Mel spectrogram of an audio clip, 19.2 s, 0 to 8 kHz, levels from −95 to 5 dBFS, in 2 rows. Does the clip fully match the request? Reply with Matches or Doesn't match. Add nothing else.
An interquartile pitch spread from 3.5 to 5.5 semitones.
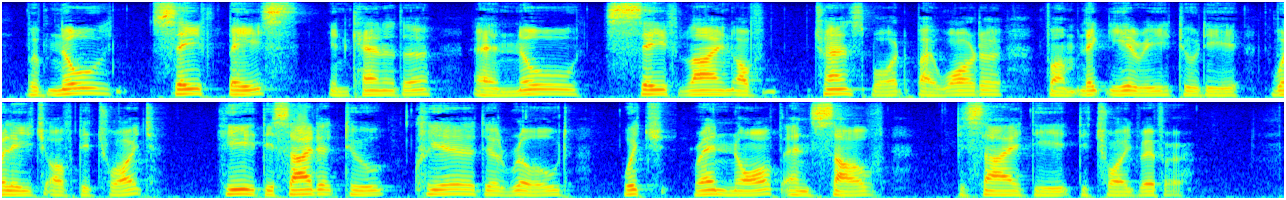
Doesn't match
